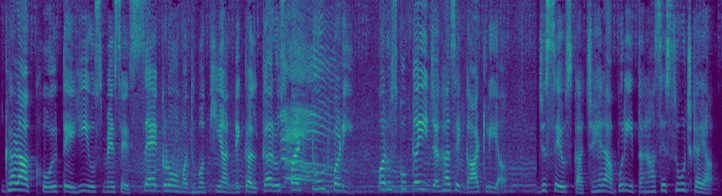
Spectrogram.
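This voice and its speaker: A woman narrates a moral bedtime story. Her voice sits at a middle pitch. She reads the scripted lines very slowly, phrase by phrase. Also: noisy background.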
